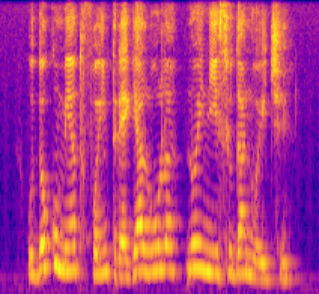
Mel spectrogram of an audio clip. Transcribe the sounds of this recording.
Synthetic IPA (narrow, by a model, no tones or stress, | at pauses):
ʊd̪okumẽnt̪ʊ̥fojẽnt̪ɾɛɡɪalulɐnʊinisiʊd̪ɐnojt͡ʃɪ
